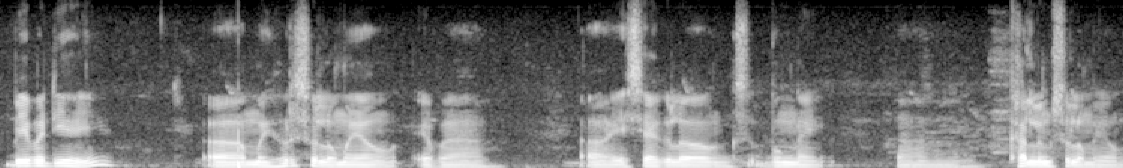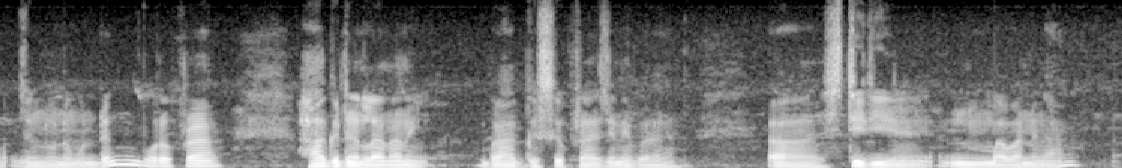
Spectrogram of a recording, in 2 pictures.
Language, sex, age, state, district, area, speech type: Bodo, male, 45-60, Assam, Udalguri, urban, spontaneous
